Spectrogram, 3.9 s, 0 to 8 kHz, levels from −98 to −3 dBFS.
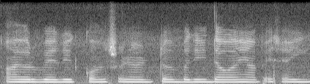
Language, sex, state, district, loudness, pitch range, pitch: Gujarati, female, Maharashtra, Mumbai Suburban, -14 LUFS, 230-235 Hz, 230 Hz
